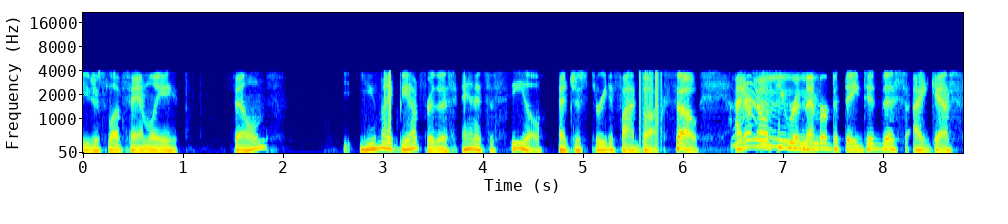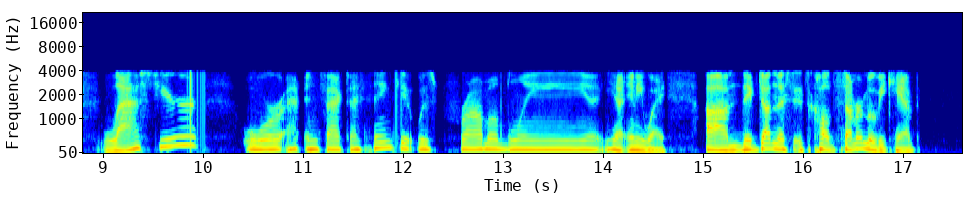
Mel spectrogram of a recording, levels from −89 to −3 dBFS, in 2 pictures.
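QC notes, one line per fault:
3.01–3.07 s, 5.56–5.80 s, 9.84–10.03 s, 11.92–11.98 s: bit errors on a digital phone line. Short bursts of sharp ticking crackle over the speech, from flipped bits corrupting individual samples at an error rate of about 0.2 to 0.5 percent.
6.96–14.98 s: periodic USB or driver dropouts. Regular ticks every 2.0 s, five in all, where roughly a millisecond of audio drops to silence as the bus or driver stalls.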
